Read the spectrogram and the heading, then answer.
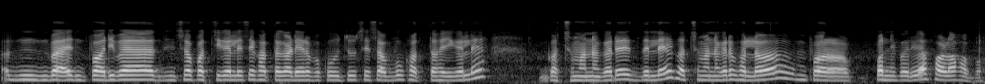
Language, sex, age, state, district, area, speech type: Odia, female, 30-45, Odisha, Kendujhar, urban, spontaneous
